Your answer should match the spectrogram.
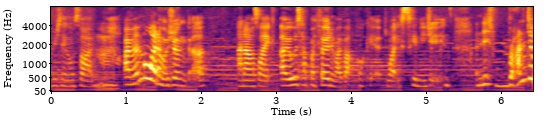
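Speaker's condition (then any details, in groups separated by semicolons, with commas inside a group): No condition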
